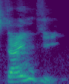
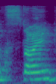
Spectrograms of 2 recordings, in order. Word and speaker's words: Steinke: karen i think it's stanky well let's go with steinke it's like a steiner beer and a ke steinke that's right laura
